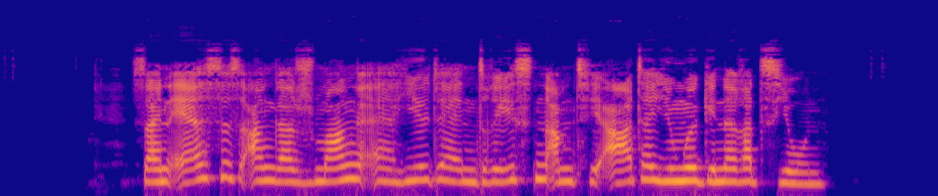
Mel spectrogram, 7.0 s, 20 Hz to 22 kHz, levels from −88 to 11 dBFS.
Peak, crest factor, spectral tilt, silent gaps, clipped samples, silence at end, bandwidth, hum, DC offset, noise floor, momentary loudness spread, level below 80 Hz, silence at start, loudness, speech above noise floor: -2 dBFS; 16 dB; -2 dB/octave; none; under 0.1%; 0.85 s; 9.6 kHz; none; under 0.1%; -82 dBFS; 7 LU; -64 dBFS; 1 s; -16 LUFS; 65 dB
